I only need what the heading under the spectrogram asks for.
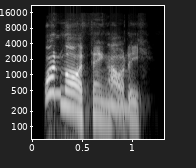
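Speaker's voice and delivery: loud, deep, swooping voice. Doing an impression of Columbo for the others: Columbo impression. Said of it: "That's my impression of him".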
